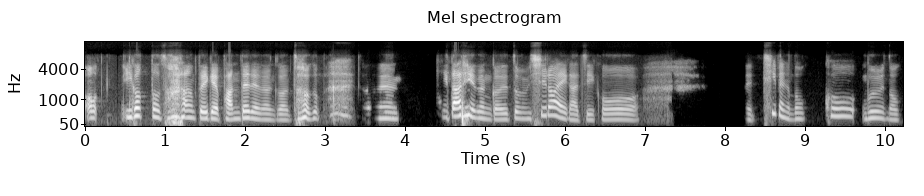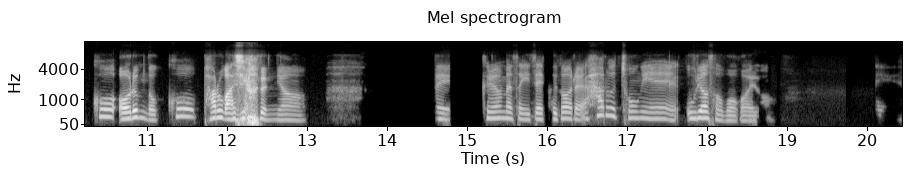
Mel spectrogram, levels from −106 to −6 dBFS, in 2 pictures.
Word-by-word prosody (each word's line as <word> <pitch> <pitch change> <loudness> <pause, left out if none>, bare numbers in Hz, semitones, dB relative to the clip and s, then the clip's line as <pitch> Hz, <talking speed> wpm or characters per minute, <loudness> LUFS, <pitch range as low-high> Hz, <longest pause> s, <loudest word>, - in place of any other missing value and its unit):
어 - - +3 0.4
이것도 270 0 +4
저랑 240 +2 +5
되게 215 -2 +7
반대되는 195 -1 +2
거 175 0 -6
저 235 +5 +4 0.6
저는 215 -9 -4 0.6
기다리는 260 -5 +6
걸 185 0 -3
좀 205 0 -7
싫어해 305 -1 +4
가지고. 180 0 -6 1.3
네 - - -13
티백 290 - -2
넣고 275 +8 -8
물 220 +1 -6
넣고 260 +9 -7
얼음 225 +5 +1
넣고 255 +9 -8
바로 225 +3 -1
마시거든요. 175 -5 +3 1.6
네. 195 -3 -8 0.4
그러면서 220 -2 -8
이제 190 +1 -8
그거를 205 0 -7
하루 310 +6 -5
종일 205 -6 -10
우려서 215 -4 -5
먹어요. 155 -1 -11 1.6
네. 170 +1 -32
210 Hz, 200 characters per minute, -20 LUFS, 185-240 Hz, 1.6 s, 되게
